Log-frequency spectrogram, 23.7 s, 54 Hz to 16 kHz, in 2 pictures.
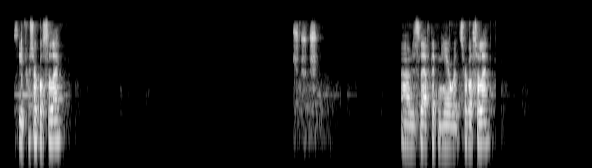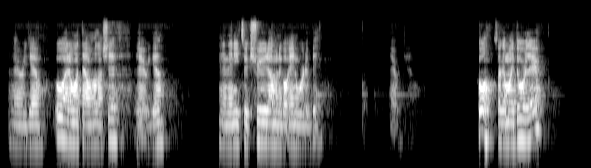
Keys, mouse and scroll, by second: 0.3 c, 11.7 middle click, 12.6-13.7 scroll up 1, 13.7 shift+click, 17.1 e, 19.4 middle click, 22.6 middle click.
